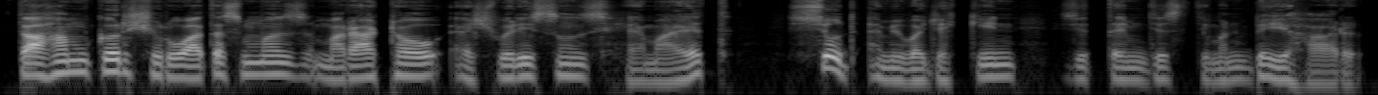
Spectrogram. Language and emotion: Kashmiri, neutral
